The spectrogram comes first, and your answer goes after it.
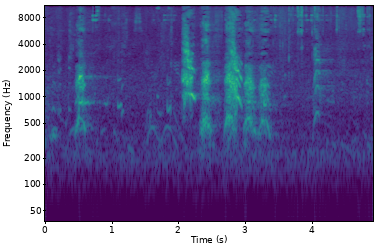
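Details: Playing dogs at a dog park bark in quick clustered bursts, sharp yappy barks grouped two or three at a time, with a person talking faintly nearby.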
